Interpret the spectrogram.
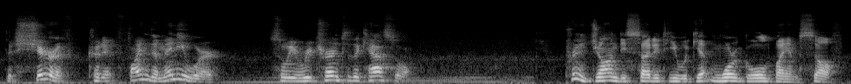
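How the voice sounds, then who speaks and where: A man narrating a children's storybook aloud in an expressive, scripted read-aloud style. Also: fairly high pitch, measured pace, low-quality recording.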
